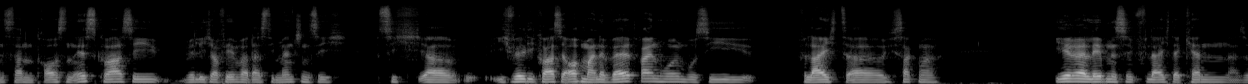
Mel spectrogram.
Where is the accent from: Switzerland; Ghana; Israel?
Ghana; ich bin ja, wie gesagt, in Ghana geboren worden und ich muss auch dazu sagen, dass ich in einer Stadt, also in einer Großstadt aufgewachsen bin, in Ghana.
